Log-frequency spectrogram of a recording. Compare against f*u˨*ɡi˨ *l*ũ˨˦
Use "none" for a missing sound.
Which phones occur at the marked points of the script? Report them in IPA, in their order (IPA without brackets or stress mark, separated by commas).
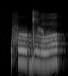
uː˨, l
